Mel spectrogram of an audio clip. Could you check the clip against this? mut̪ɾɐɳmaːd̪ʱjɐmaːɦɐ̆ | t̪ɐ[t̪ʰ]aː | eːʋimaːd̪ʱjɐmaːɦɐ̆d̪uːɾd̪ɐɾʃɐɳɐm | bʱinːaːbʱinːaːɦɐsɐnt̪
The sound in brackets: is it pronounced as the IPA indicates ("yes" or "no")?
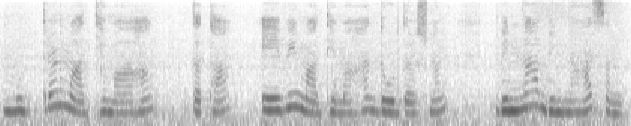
yes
